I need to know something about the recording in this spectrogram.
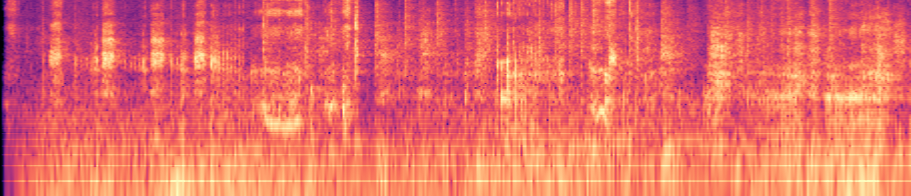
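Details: Rudy, a female pug, makes rough snorting growls while trying to play with Ms. Creamy the kitten indoors; bursts come irregularly with short breathy gaps and scuffling in between.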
